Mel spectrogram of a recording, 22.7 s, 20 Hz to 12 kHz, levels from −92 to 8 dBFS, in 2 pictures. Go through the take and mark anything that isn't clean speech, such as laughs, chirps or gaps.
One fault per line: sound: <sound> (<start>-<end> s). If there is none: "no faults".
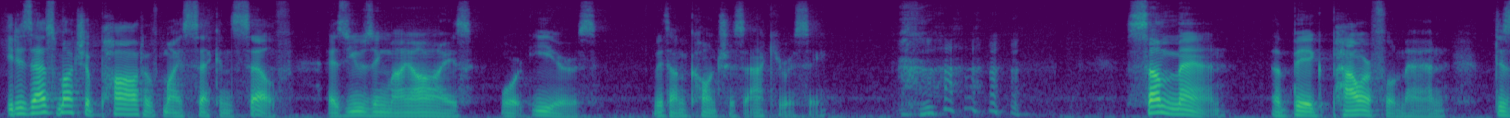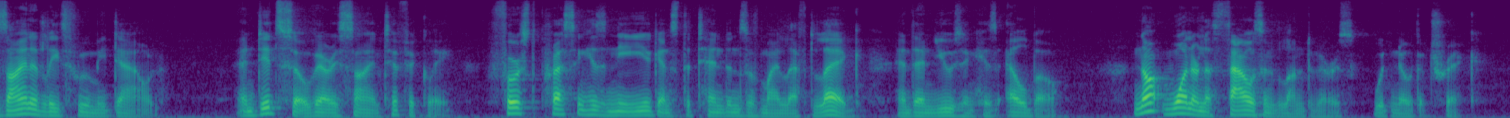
sound: laugh (6.7-7.8 s)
